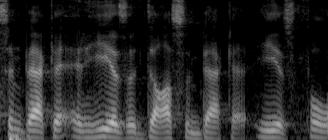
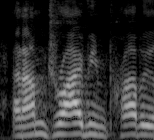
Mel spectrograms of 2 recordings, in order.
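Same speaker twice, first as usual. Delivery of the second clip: ordinary talk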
